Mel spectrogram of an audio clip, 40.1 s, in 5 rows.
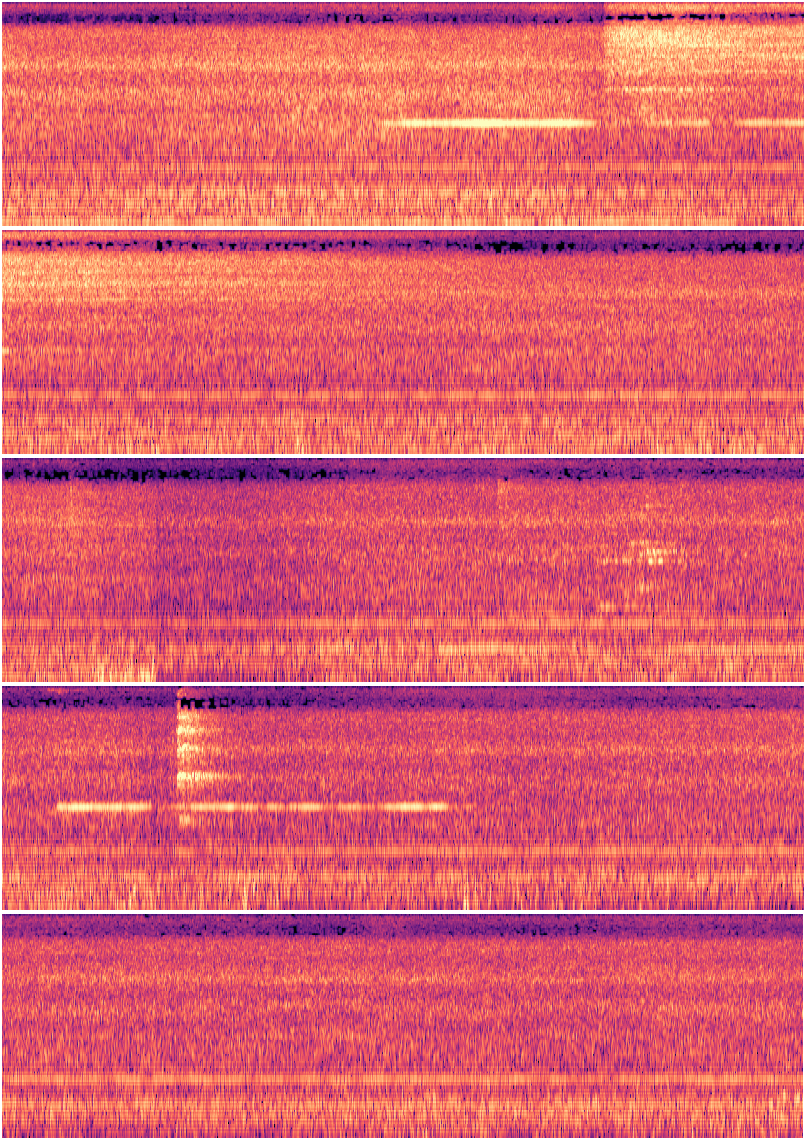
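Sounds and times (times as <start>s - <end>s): steady whining tones: 0.0s - 17.0s
train equipment humming: 0.0s - 40.0s.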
